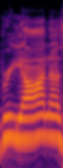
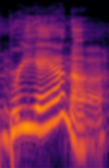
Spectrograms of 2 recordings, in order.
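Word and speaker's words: Breanna: But as far as having the facts, being able to pronounce the names like that, you know, saying Briana Stewart is like saying Stephven Curry, it's Brianna Stewart.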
